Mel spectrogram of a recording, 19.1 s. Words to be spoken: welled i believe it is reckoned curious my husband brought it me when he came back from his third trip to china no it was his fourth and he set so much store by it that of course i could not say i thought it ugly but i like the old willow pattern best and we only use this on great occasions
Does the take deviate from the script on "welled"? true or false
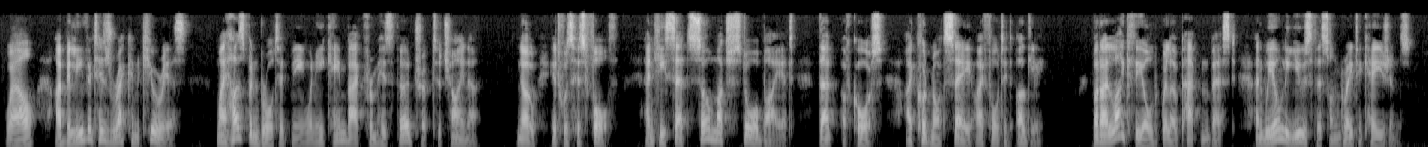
true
